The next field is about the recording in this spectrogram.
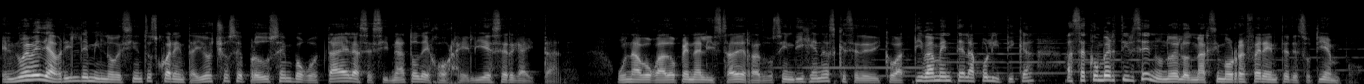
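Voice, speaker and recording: A man's voice: mid-range voice, animated, brisk, soft background music. A man reading scripted documentary narration as the narrator.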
